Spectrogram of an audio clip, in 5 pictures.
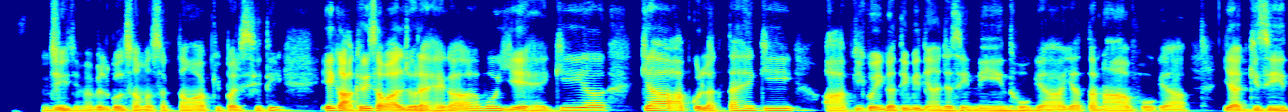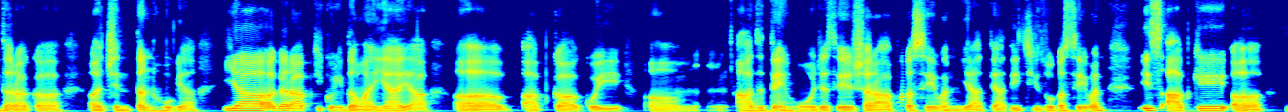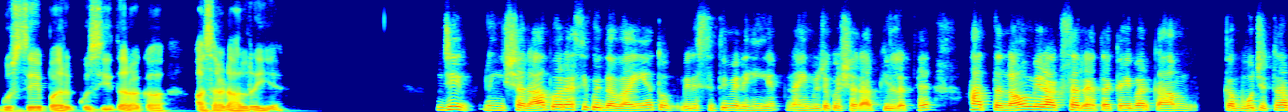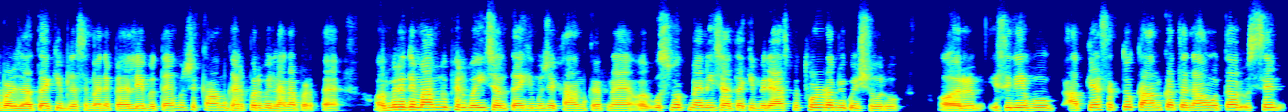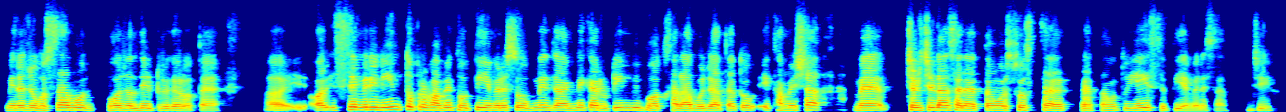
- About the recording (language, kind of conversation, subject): Hindi, advice, जब मुझे अचानक गुस्सा आता है और बाद में अफसोस होता है, तो मैं इससे कैसे निपटूँ?
- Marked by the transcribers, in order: "किसी" said as "कुसी"; in English: "ट्रिगर"; in English: "रूटीन"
